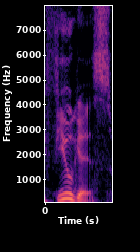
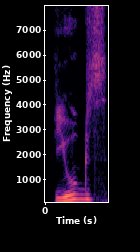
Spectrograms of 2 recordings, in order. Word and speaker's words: fugue: Uh in some cases terrifying visions were followed by fugus which is an old term for like fugues.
